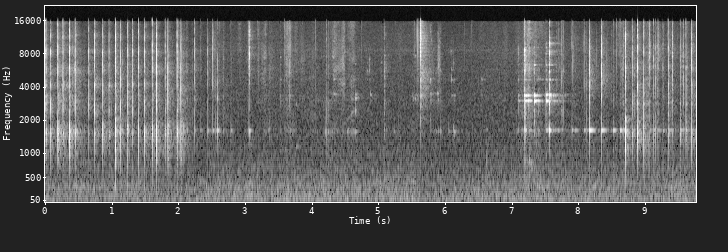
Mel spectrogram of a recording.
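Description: Long nails tap on a full, red glass Corralejo tequila bottle held in hand, striking both its foil-covered neck cap and its glass body. Rapid bursts of bright, clicky taps carry a faint clinking tone around 1.5 kHz and die away almost instantly. The tapping slows to sparse, scattered hits in the middle before quickening again.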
